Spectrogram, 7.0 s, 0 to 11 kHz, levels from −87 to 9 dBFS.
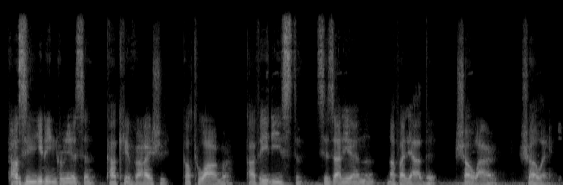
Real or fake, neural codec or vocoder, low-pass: fake; codec, 24 kHz, 0.9 kbps, WavTokenizer, medium music audio release; 9.9 kHz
